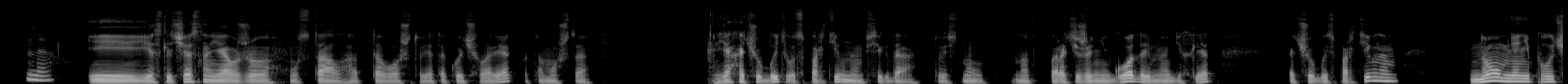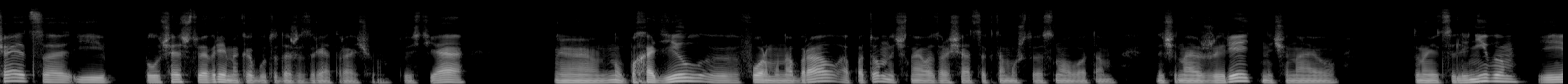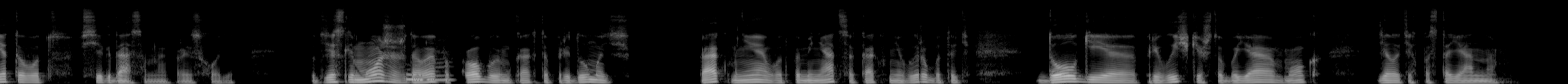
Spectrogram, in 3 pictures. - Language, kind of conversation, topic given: Russian, advice, Как поддерживать мотивацию и дисциплину, когда сложно сформировать устойчивую привычку надолго?
- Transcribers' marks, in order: tapping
